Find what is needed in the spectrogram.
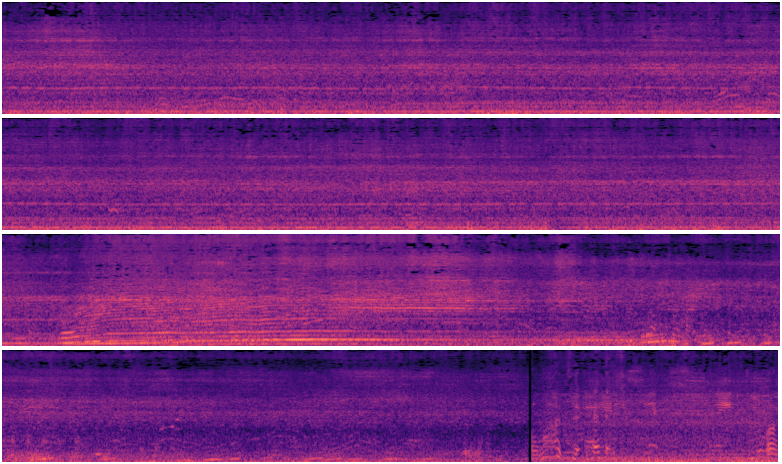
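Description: Vintage two-stroke snowmobile engines idling at a drag-race start line, then revving hard about sixteen seconds in on the launch: the pitch climbs steeply and holds for several seconds before fading away. Another engine revs up near the end.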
